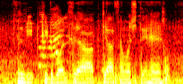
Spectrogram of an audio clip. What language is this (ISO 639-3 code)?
hin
